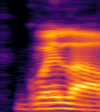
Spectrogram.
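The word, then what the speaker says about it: gweilo: What's the pronunciation? How do you say give it? them the heaviest of metals. Quaylaw? Guilao.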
